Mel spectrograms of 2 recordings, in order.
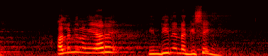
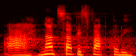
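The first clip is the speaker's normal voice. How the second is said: dismissive teacher; 9 semitones lower, 4 dB quieter than usual. Retold or imitated. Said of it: "sasabihin, teacher".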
